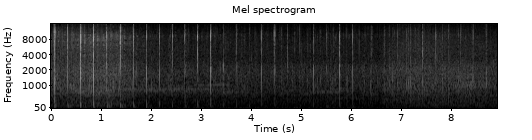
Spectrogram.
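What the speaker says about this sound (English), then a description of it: "Another round of applause for our graduates." Graduates at a commencement ceremony receive a round of applause: a scattering of sharp, evenly spaced hand claps from a modest crowd that thins out over several seconds and fades into quieter room murmur.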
